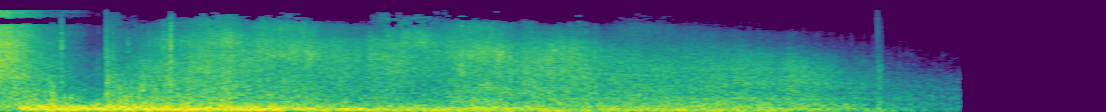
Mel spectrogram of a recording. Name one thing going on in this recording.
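A huge explosion booms and rumbles, then slowly fades.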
